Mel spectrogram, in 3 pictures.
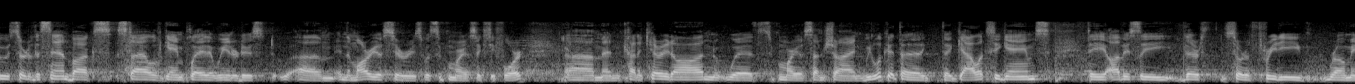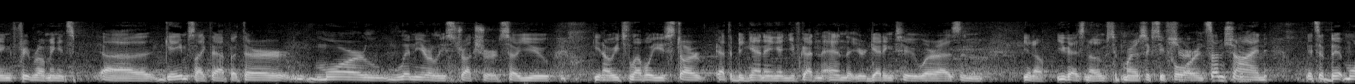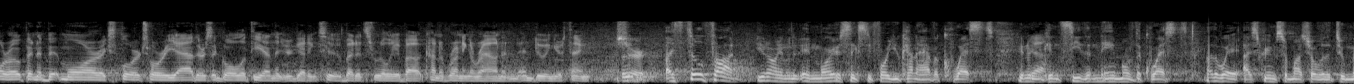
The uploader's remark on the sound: A special segment of Nintendo Voice Chat was recorded at E3 2017!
